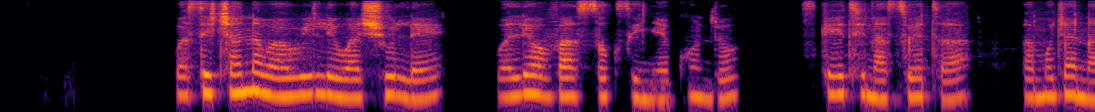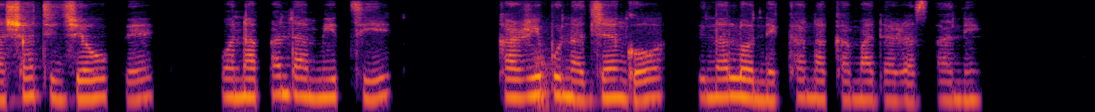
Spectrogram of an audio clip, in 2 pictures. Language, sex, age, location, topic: Swahili, female, 18-24, Nairobi, government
